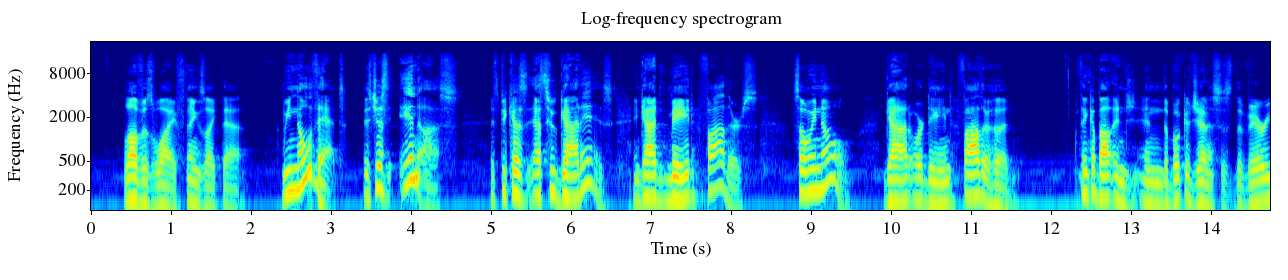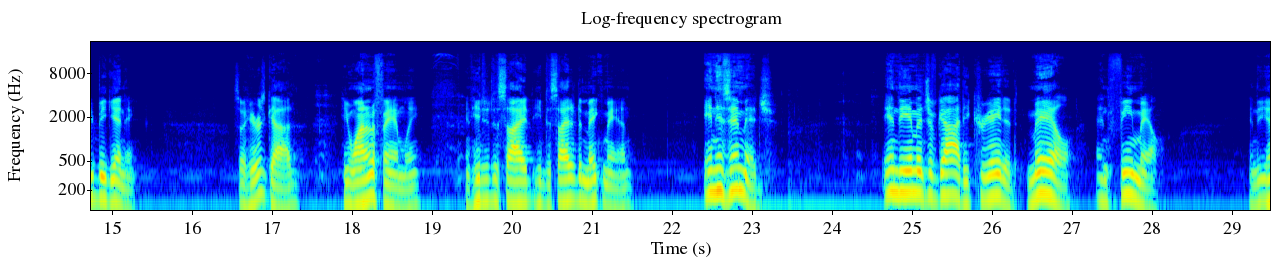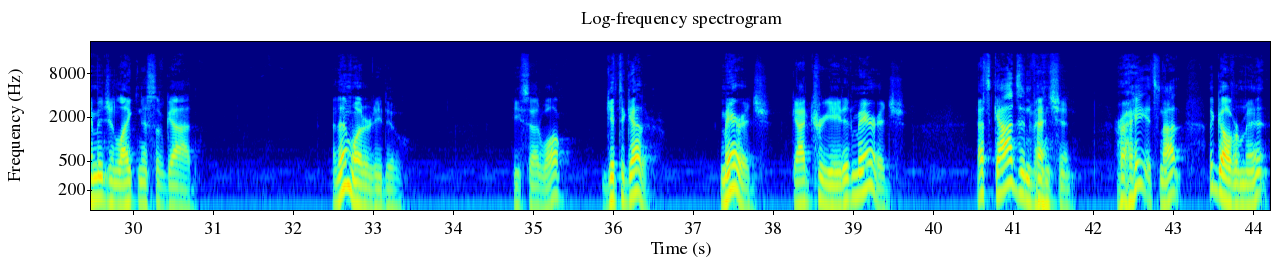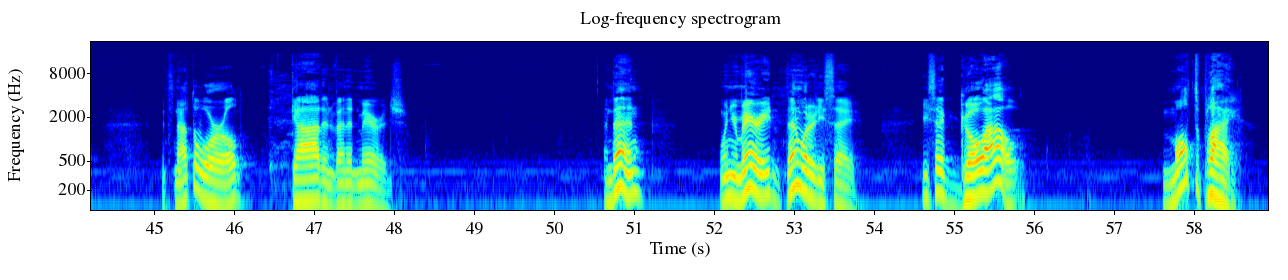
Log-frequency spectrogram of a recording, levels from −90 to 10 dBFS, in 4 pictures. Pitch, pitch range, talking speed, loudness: 120 Hz, 110-150 Hz, 125 wpm, -27 LUFS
